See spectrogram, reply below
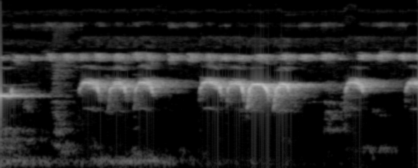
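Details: Bird singing in the middle of the night: bright, high twittering phrases with warbled notes, over a steady high insect-like hiss and faint low rumble.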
